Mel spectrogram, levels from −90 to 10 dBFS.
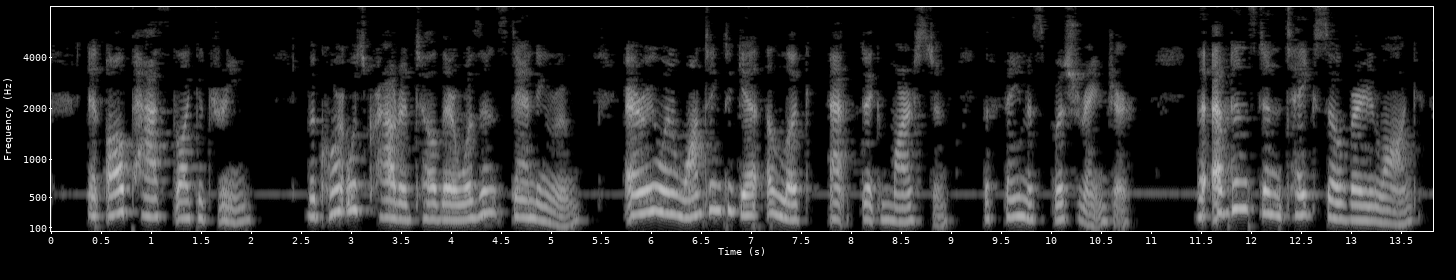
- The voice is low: No, high, 225 Hz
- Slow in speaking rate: No, average, 155 wpm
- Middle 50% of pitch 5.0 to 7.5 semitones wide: Yes, average, 5.3 semitones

